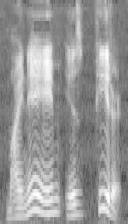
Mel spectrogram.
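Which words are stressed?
name, Peter. Name and Peter are stressed more than others. The speaker calls it right. "the words name and Peter are clearer than my and is"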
